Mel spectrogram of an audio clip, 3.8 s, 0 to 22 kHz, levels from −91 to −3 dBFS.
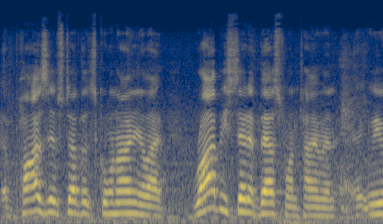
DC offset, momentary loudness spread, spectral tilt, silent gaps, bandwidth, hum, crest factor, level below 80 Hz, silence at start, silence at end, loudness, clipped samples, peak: under 0.1%; 9 LU; -5 dB/octave; none; 15 kHz; none; 18 dB; -46 dBFS; 0 s; 0 s; -23 LUFS; under 0.1%; -6 dBFS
